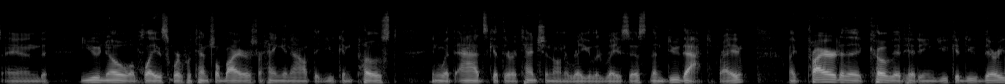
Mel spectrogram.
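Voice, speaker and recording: Man, very deep voice, hoarse and scratchy, energetic sales pitch, casual webinar host. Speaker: host of a live art business workshop. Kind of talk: live webinar talk and Q&A.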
